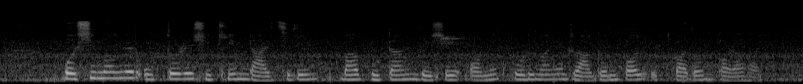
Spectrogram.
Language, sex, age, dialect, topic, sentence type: Bengali, female, 18-24, Standard Colloquial, agriculture, statement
